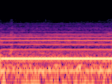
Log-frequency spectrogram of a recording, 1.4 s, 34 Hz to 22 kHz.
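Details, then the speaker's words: Land Rover Discovery Td5 diesel with the key on and the engine not running, during a diesel leak hunt near the fuel filter: a steady, loud electric whine at one pitch, the fuel pump priming. Noisy fuel pump whine. "so let's have a look at thisy yeah it's got to be a noisy fuel pump you might see with the fuel pump G yeah there it is"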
